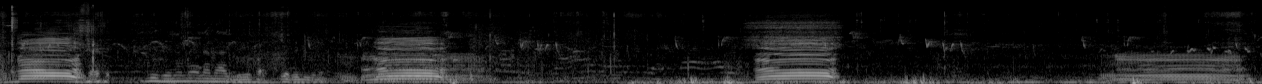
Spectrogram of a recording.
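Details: Cattle, a herd of cows and bulls leaping and running down a green hill in a village setting, give four loud harmonic moos of about a second each, spaced unevenly, with softer lowing and faint bird chirps between.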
